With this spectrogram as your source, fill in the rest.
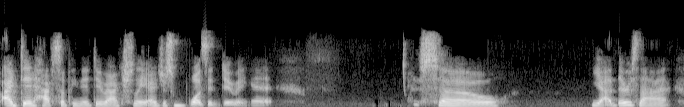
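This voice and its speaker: A teenage girl talks casually and a bit out of breath, her middle-pitched voice wandering from thought to thought with lots of fillers. The sound is dull and dry, recorded close in a small quiet space. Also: no echo. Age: teens. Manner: rambling, chatty, self-deprecating with frequent fillers. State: winded, out of breath. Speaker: student vlogger. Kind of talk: casual rambling monologue.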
